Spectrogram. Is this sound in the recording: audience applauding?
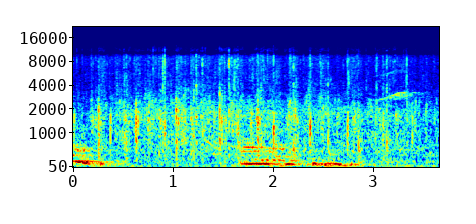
yes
